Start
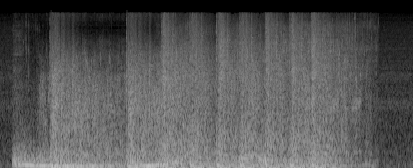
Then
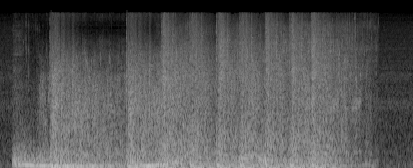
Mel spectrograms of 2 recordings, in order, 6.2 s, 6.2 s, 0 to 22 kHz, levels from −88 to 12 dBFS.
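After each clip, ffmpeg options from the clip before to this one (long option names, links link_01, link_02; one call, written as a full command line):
ffmpeg -i in.wav -af anull out.wav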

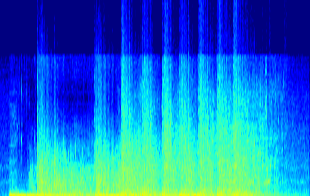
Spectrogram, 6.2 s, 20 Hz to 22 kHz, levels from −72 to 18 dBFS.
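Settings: ffmpeg -i in.wav -af "acontrast=87,asoftclip=type=tanh:threshold=-8dB,aecho=1:1:1010|2020|3030:0.112|0.0482|0.0207" out.wav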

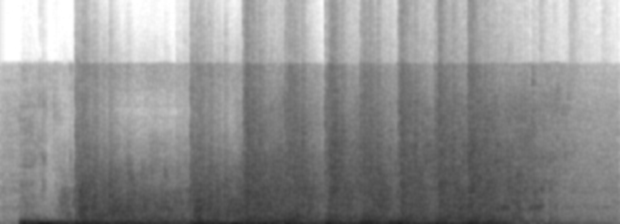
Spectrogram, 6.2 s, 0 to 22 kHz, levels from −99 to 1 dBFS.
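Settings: ffmpeg -i in.wav -filter_complex "[0:a]asplit=2[link_01][link_02];[link_02]adelay=25,volume=-4.5dB[link_03];[link_01][link_03]amix=inputs=2:normalize=0" out.wav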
